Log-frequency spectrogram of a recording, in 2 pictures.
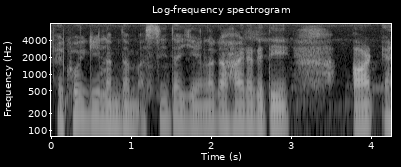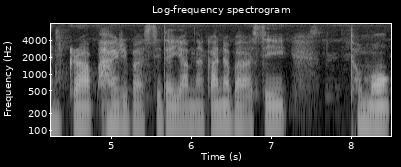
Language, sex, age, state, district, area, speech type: Manipuri, male, 30-45, Manipur, Chandel, rural, spontaneous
